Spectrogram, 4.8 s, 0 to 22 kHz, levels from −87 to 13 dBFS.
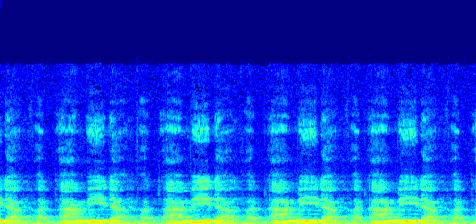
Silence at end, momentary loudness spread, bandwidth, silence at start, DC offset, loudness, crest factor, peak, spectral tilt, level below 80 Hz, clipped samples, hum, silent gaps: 0 s; 8 LU; 16 kHz; 0 s; under 0.1%; -24 LUFS; 14 dB; -8 dBFS; -6 dB/octave; -36 dBFS; under 0.1%; none; none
